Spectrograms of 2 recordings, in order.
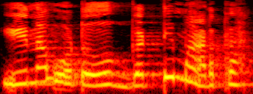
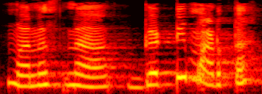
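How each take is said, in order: First: Laughing. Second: Said in the usual way. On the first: Acted.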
